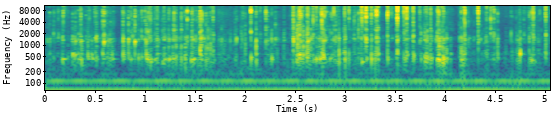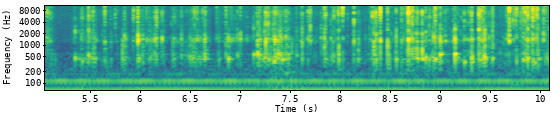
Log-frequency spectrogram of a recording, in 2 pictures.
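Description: Long nails pluck and scratch the rows of soft silicone bristles on a small pink heart-shaped scalp massager brush held near a fluffy mic. The result is a dense, continuous run of quick, dry clicks and crinkly rubbing that rises into bright texture, over a steady low hum.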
